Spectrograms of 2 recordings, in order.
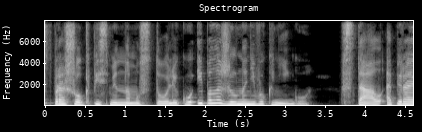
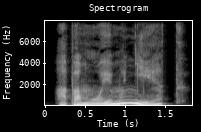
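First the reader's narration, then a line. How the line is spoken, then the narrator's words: Charming cooing voice. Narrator (Russian): проворковала я самым обворожительным голоском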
